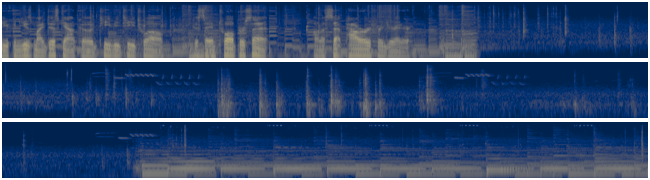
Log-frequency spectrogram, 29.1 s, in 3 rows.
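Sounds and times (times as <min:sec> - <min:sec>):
bird chirping: 0:10.9 - 0:12.9, 0:16.2 - 0:17.7, 0:20.8 - 0:22.0.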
